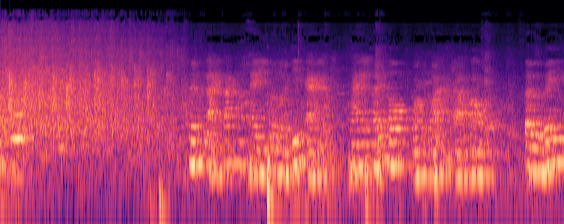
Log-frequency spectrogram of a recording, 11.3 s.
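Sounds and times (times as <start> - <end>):
assembly at a Buddhist gathering applauding a visiting monk: 0.0 - 3.8
speech: 3.8 - 11.2.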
